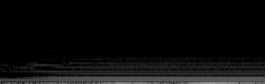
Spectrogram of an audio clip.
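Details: 1970s Selmer Treble & Bass 50 SV valve guitar amp during restoration: constant low buzzing mains hum, steady pitch, caused by the HT fuse ground on the preamp cap cans; moving it to a star ground cured it.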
